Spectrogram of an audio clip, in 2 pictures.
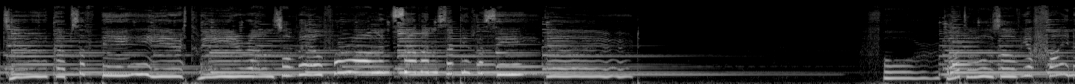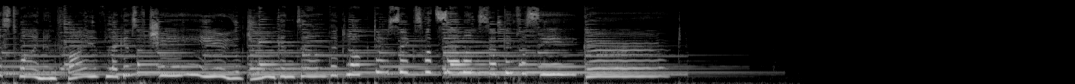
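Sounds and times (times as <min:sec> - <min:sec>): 
lute playing: 0:00.0 - 0:07.9, 0:09.2 - 0:18.4.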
